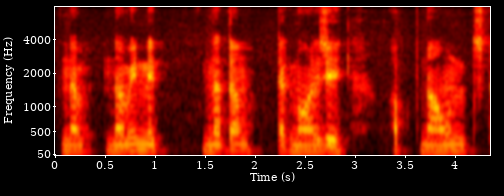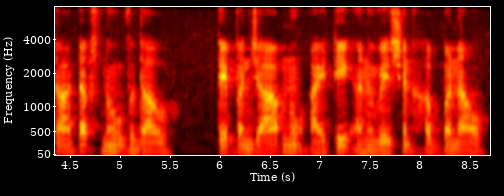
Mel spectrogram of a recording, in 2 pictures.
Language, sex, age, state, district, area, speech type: Punjabi, male, 18-30, Punjab, Hoshiarpur, urban, spontaneous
